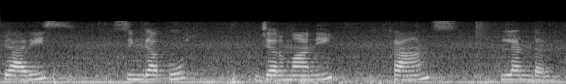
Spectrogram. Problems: constant background noise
